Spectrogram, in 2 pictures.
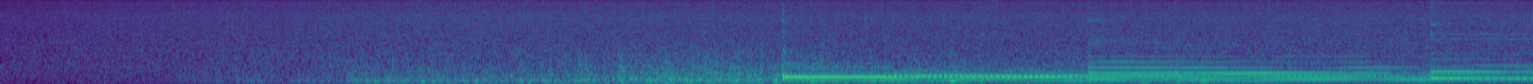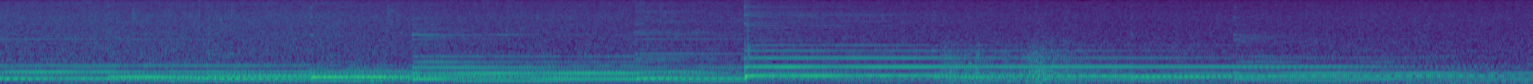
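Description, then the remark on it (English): Steady rain hisses throughout, with a low rolling rumble of thunder, soon joined by sustained, droning musical tones that swell and layer over the downpour. No one speaks. “Hala stood in the black rain outside the landlord's door.”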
